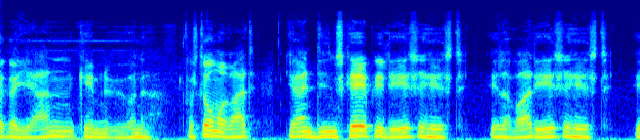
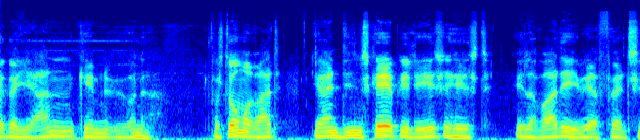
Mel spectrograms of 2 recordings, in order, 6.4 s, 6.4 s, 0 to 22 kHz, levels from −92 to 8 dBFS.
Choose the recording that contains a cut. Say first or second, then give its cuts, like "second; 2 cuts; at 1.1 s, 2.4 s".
first; 2 cuts; at 1.7 s, 5.3 s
